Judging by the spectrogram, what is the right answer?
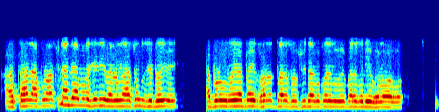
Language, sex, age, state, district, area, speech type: Odia, male, 60+, Odisha, Gajapati, rural, conversation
